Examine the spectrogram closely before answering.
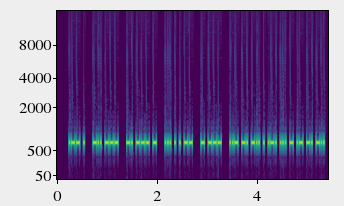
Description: Morse code, heard as a keyed tone, about 47 wpm, 700 Hz. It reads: WE DO NOT SEEM TO UNDERSTAND
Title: Sentences from Top 1000 Words - Review Part 1 - 50wpm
